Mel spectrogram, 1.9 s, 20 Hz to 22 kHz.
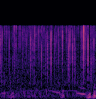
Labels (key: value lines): label: biophony, cascading saw
recorder: SoundTrap 600 or HydroMoth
